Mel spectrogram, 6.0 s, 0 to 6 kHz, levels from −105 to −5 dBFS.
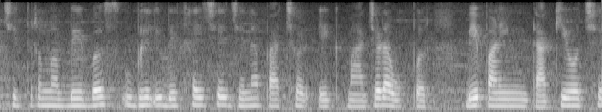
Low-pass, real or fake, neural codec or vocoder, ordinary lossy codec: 5.4 kHz; real; none; none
